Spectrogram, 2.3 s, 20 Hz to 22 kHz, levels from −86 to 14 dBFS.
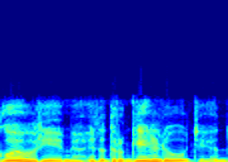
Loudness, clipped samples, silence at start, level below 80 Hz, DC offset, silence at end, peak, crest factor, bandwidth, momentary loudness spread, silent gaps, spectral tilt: -18 LUFS; under 0.1%; 0 s; -56 dBFS; under 0.1%; 0 s; -8 dBFS; 10 dB; 8.8 kHz; 7 LU; none; -6.5 dB/octave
